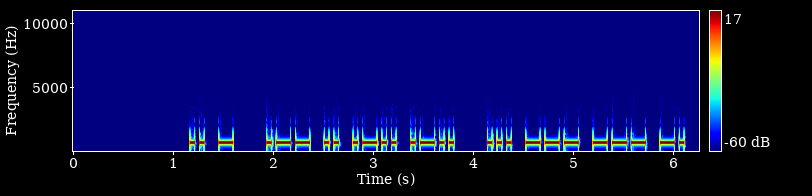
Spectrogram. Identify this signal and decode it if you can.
Morse code, heard as a keyed tone, about 25 wpm, 700 Hz. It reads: IT WILL SOON
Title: Sentences from Top 1000 Words 25wpm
